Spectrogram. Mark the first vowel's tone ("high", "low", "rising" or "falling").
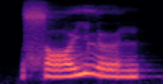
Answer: rising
